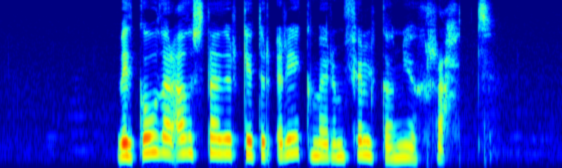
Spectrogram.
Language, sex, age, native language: Icelandic, female, 30-39, Icelandic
